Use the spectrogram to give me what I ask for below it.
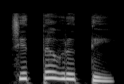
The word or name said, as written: ಚೇತೋವೃತ್ತಿ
